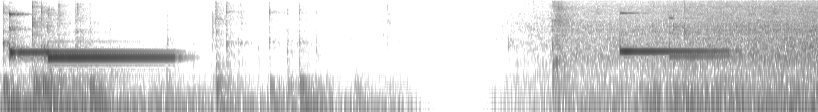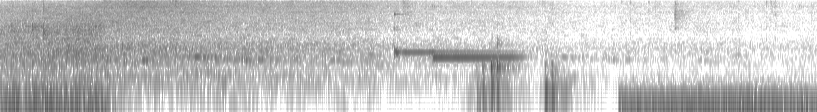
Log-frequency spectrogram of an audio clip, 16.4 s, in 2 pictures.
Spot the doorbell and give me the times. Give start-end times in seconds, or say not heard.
0.1-1.8, 6.2-7.3, 12.1-13.4.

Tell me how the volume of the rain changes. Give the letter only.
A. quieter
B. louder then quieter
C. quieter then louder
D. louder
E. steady
B.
